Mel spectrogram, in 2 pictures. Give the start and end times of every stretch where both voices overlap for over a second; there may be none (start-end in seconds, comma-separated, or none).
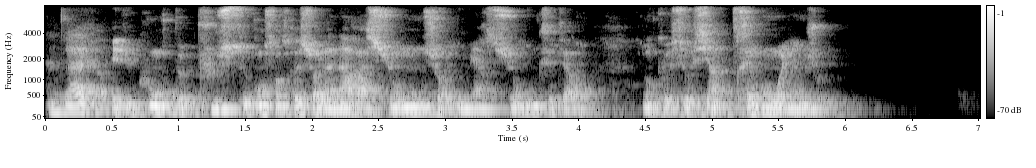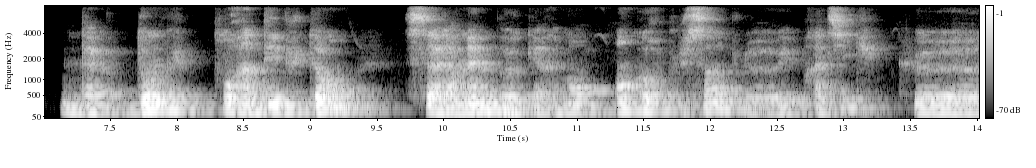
none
